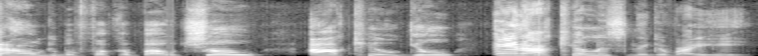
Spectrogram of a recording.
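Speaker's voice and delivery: high-pitched, wild threat; menacing character quote. Retold or imitated. Retelling [name]'s threat in Juice, high wild menace.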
